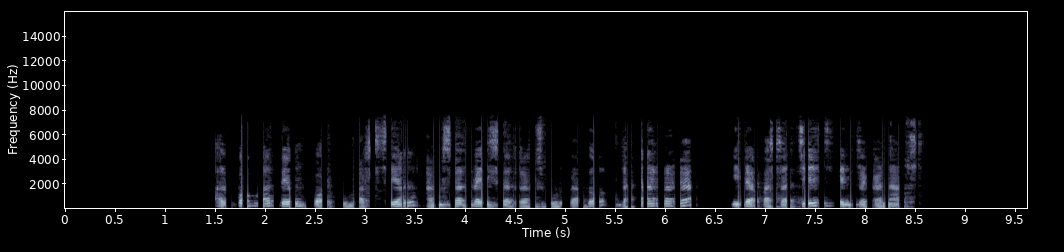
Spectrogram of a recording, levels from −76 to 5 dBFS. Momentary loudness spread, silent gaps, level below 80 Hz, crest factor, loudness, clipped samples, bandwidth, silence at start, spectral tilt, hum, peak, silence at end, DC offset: 9 LU; 6.38-6.65 s, 7.70-7.74 s; -56 dBFS; 22 dB; -24 LUFS; under 0.1%; 7.8 kHz; 1.5 s; -5 dB/octave; none; -4 dBFS; 1.15 s; under 0.1%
